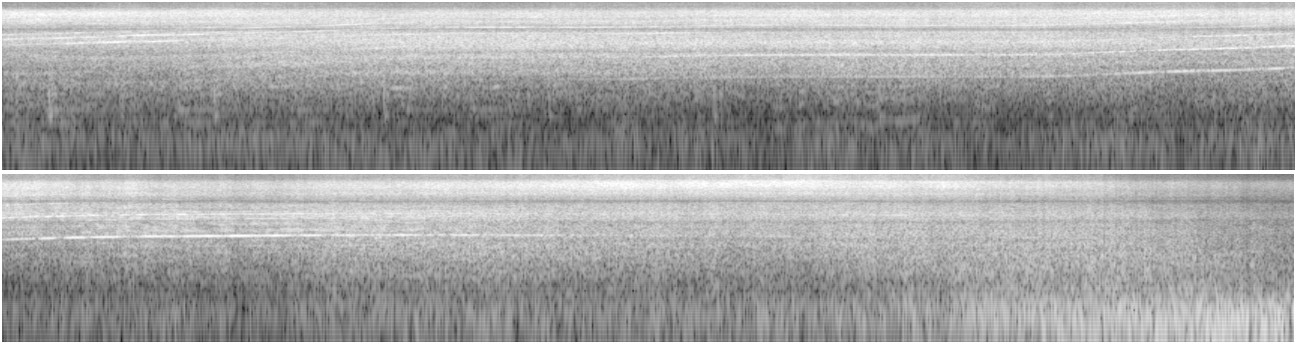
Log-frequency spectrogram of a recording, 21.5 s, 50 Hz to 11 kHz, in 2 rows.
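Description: Boeing 757 jet engines at high thrust on the takeoff roll: a loud steady roar with fan whines, two of which rise in pitch about nine to twelve seconds in.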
